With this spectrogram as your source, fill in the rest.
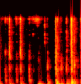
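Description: Rapid keystrokes on a computer keyboard entering a Google search, close and crisp in uneven bursts with brief pauses, no voices.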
